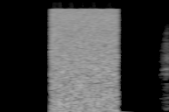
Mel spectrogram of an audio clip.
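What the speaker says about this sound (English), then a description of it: "Well, that's white noise, all right." Ableton Operator synth producing plain white noise in a single loud, steady hiss of under a second that cuts off cleanly. A faint softer wash of noise follows.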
